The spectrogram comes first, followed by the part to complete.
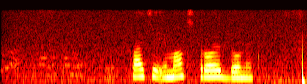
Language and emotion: Russian, neutral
